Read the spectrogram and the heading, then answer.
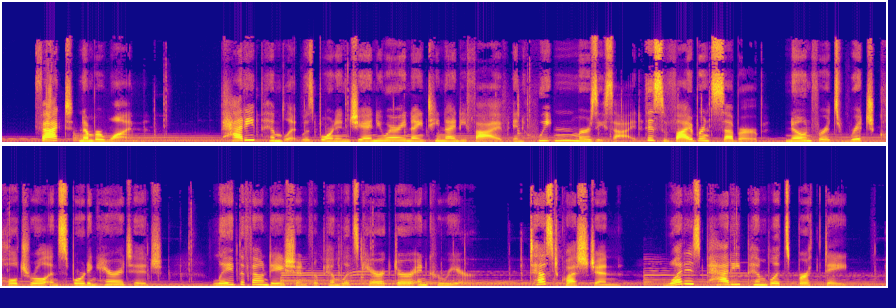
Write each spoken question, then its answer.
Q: what is Patty Pimblett's birth date?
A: January 1995.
